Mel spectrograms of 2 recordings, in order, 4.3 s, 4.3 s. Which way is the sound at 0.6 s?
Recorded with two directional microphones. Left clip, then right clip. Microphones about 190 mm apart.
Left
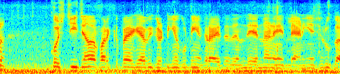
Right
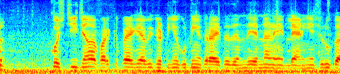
20° right (ahead or behind).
